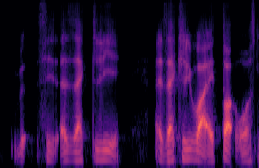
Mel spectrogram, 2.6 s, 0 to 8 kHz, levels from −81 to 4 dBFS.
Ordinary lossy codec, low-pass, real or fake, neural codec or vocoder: none; none; fake; codec, 16 kHz, 0.7 kbps, FocalCodec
